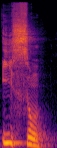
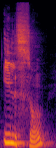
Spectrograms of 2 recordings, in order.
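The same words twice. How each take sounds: First: The L of 'ils' is dropped. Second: The L of 'ils' is clearly pronounced. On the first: "we say ils sont" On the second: "instead of ils sont"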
